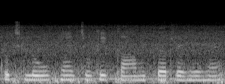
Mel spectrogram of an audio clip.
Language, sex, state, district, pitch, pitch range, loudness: Hindi, male, Odisha, Sambalpur, 205 Hz, 200-210 Hz, -16 LUFS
